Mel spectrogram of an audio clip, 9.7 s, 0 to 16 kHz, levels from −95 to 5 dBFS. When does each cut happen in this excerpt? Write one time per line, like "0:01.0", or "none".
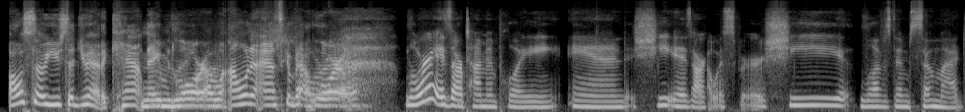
0:01.4
0:04.6
0:07.1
